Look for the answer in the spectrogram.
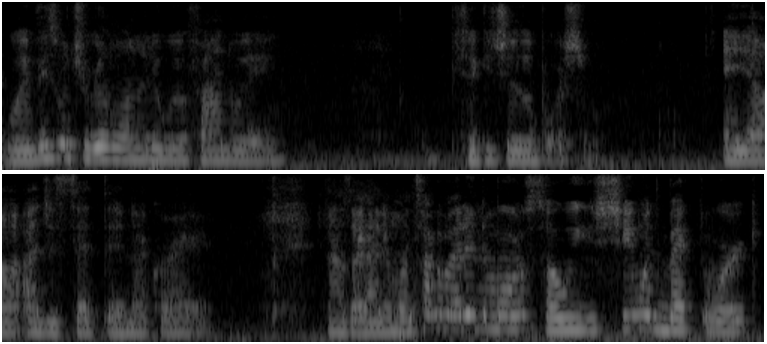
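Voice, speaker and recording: A woman's voice: mid-range voice, creaky, a little mellow. Young woman, casual storytime vlogger, talks straight to viewers, repeats lines for emphasis. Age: young adult. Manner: chatty, addresses viewers as y'all, repeats phrases for emphasis.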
